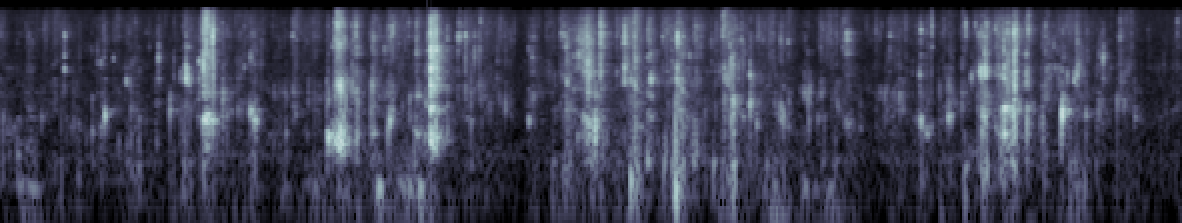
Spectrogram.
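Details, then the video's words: Pit bull eating raw meat, close ASMR-style recording: wet, crunchy bursts of chewing come in uneven clusters, with short quieter gaps between bites and no other clear sounds. "Pitbull eating raw meat Asmr"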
